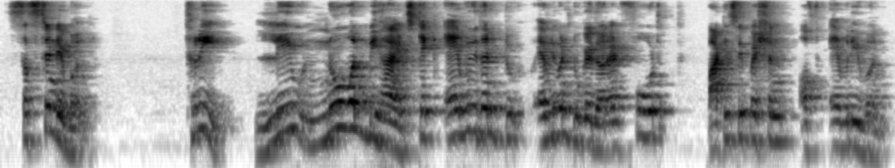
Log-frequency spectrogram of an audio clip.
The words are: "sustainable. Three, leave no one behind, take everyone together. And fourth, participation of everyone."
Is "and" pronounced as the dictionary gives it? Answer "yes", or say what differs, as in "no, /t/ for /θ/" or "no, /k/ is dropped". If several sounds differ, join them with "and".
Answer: yes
